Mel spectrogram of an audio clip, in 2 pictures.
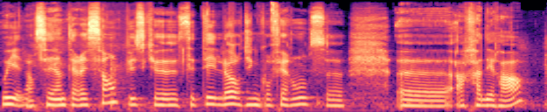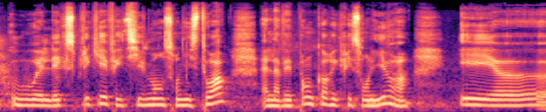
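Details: Adult woman speaking French; Normal fluent speech.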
